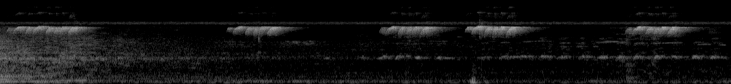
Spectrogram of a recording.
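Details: Pied bushchat singing actively: five short, bright, buzzy high trilled bursts, each under a second, separated by pauses of about a second, over a faint steady high-pitched tone and a low hum.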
